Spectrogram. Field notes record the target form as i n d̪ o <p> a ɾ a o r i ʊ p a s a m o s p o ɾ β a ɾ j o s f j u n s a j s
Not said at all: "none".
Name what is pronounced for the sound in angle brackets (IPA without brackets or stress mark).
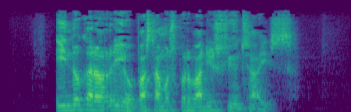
k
